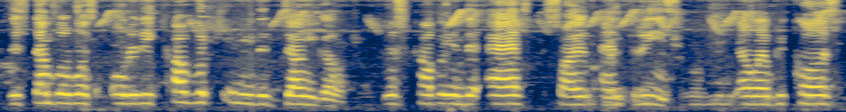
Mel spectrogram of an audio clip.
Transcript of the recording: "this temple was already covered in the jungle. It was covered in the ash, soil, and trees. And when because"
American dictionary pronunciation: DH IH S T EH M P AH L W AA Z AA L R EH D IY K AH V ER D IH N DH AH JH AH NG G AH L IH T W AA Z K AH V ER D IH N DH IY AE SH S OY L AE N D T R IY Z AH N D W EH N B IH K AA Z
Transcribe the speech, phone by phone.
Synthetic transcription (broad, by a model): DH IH S T EH M P AH L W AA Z AA L R EH D IY K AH V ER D IH N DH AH JH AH NG G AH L IH T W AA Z K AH V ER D IH N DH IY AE S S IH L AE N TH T R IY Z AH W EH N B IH K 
